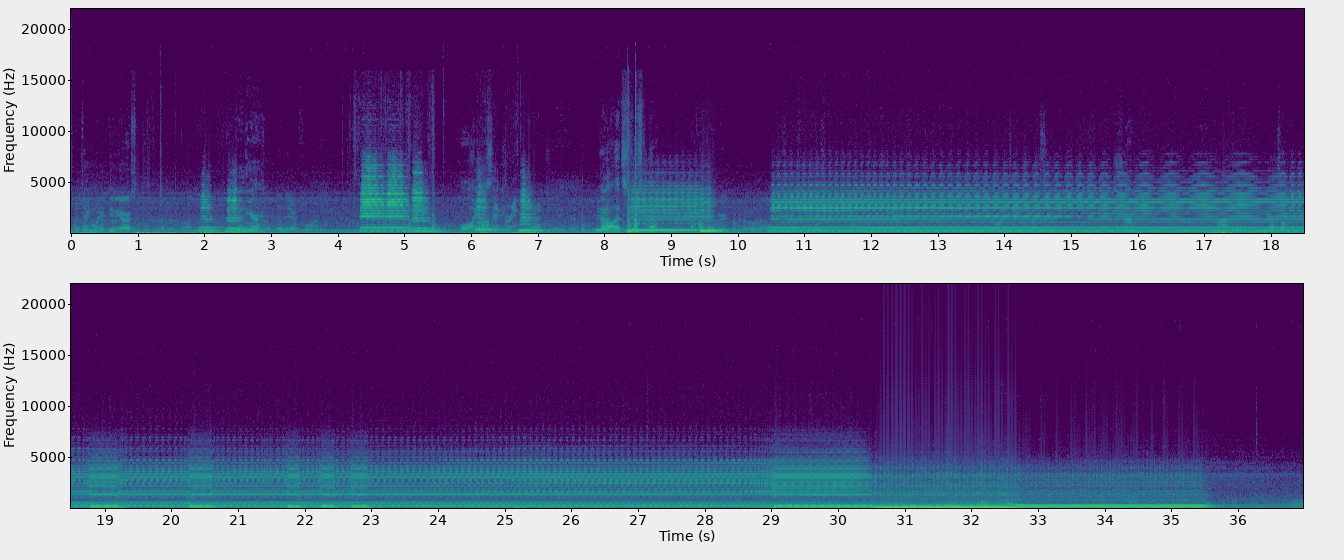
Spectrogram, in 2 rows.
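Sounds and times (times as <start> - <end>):
speech: 0.2 - 11.9
buzzing tone through a distortion pedal: 10.5 - 35.8.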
